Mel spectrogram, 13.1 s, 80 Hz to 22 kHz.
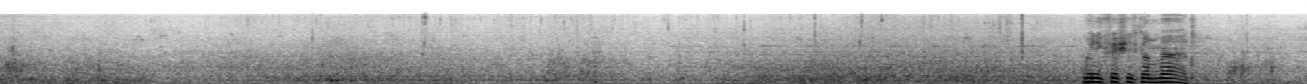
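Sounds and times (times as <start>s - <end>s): sea water lapping on rocks: 0.0s - 13.0s
faint clicks: 6.6s - 10.4s.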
